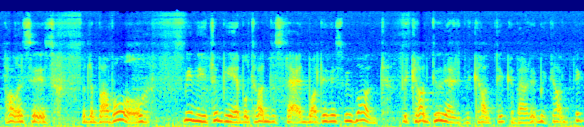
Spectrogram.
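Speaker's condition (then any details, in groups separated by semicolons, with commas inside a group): Motor neurone disease; progressive motor neurone disease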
